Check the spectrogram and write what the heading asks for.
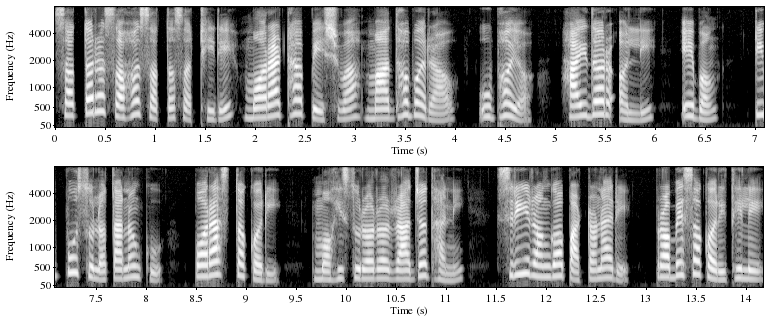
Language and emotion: Odia, neutral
